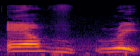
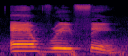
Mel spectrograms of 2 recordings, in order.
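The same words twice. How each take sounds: First: "Everything" split up, loud, with a held V; drawn-out V. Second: "Everything" slow and loud but connected; whole word, clearly. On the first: Teacher drilling the V sound, word broken apart. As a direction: stretch the v in "Everything", then finish slowly. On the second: Teacher drilling the V sound, word said whole. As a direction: say "Everything" in one piece, deliberately. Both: Shown as a demonstration.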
